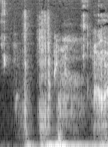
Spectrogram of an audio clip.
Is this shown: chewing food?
yes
